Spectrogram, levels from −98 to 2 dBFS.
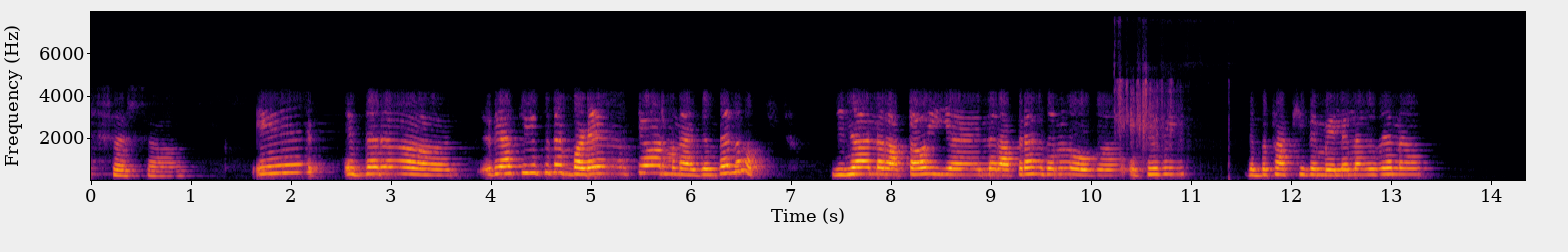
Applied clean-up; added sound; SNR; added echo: neural mask model DeepFilterNet 3.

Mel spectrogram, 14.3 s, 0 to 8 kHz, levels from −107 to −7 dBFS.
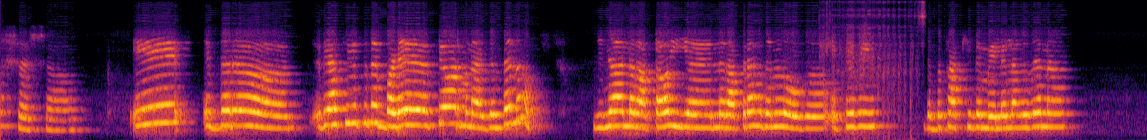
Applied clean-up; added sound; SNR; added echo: neural separator model SepFormer DNS4.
